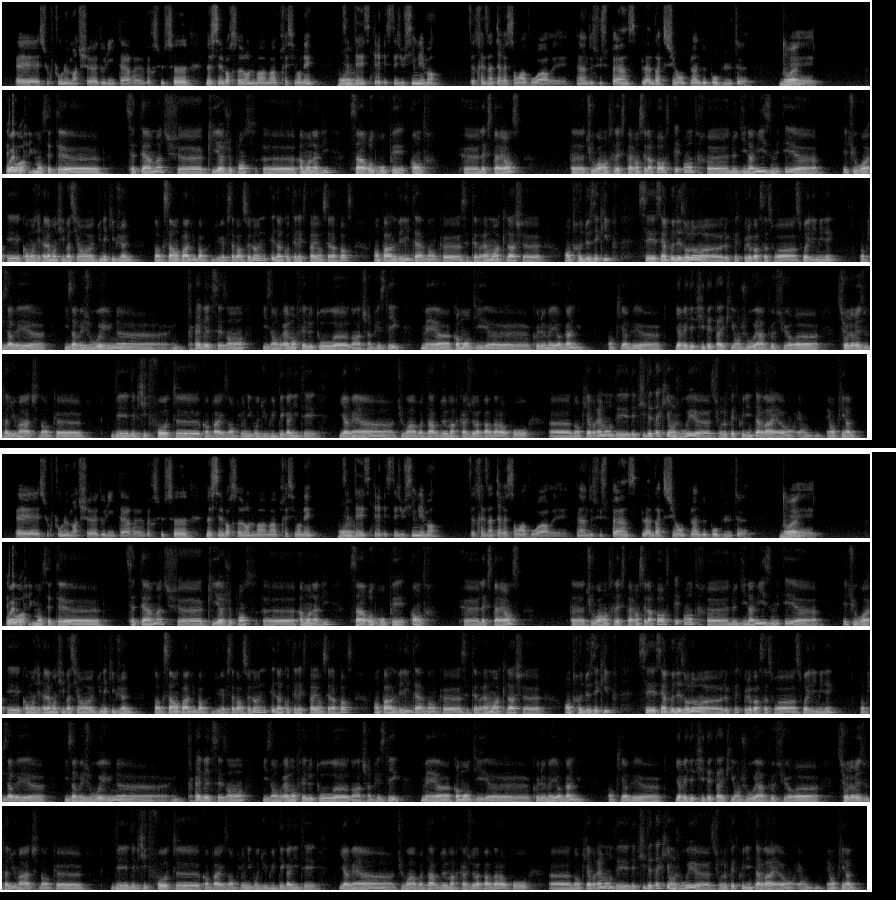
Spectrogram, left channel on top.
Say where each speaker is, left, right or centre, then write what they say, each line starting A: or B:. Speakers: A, on the left; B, on the left.
A: et surtout le match euh, de l'Inter euh, versus l'FC Barcelone m'a m'a impressionné.
B: Ouais.
A: C'était, c'était, c'était du cinéma. C'est très intéressant à voir et plein de suspense, plein d'action, plein de beaux buts. euh,
B: Ouais.
A: et,
B: Ouais,
A: et toi?
B: effectivement, c'était euh, c'était un match euh, qui a, je pense, euh, à mon avis, ça a regroupé entre euh, l'expérience euh, tu vois, entre l'expérience et la force, et entre euh, le dynamisme et, euh, et tu vois, et comment dire, et la motivation euh, d'une équipe jeune. Donc ça, on parle du, Bar- du FC Barcelone, et d'un côté l'expérience et la force, on parle de l'Inter. Donc euh, c'était vraiment un clash euh, entre deux équipes. C'est, c'est un peu désolant euh, le fait que le Barça soit, soit éliminé. Donc ils avaient, euh, ils avaient joué une, euh, une très belle saison. Ils ont vraiment fait le tout euh, dans la Champions League. Mais euh, comme on dit euh, que le meilleur gagne, donc il y avait, euh, il y avait des petits détails qui ont joué un peu sur, euh, sur le résultat du match. Donc, euh, des, des petites fautes, euh, comme par exemple au niveau du but d'égalité, il y avait un, tu vois, un retard de marquage de la part d'Araujo. Euh, donc il y a vraiment des, des petits détails qui ont joué euh, sur le fait que l'Inter là est en, est en- est en finale.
